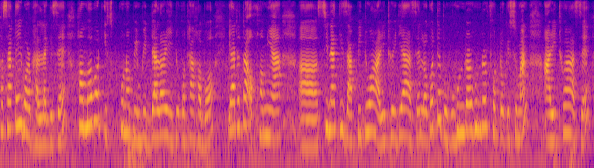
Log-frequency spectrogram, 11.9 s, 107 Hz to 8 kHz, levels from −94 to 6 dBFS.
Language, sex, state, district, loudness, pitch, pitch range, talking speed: Assamese, female, Assam, Kamrup Metropolitan, -17 LUFS, 245 Hz, 225-285 Hz, 150 wpm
